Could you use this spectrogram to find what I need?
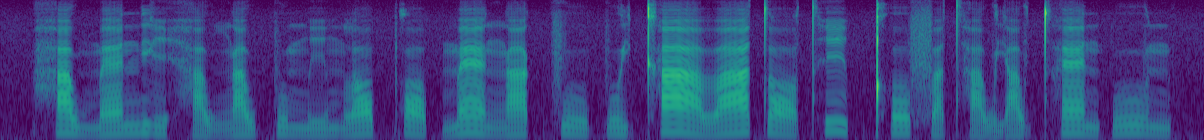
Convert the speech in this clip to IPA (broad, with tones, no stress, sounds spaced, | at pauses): h a˥˨ w m ɛː˧˥ n j i˧˩ h a˩ w ŋ a˧ w p u˧˩ m iː˩ m l ɔː˧˥ p̚ k ɔː˧˩ p̚ m ɛː˥˨ ŋ aː˧ k̚ f uː˧˩ p u˧˩ j kʰ aː˥˨ ʋ aː˧˥ t̪ ɔː˧˩ t̪ʰ iː˥˨ p̚ kʰ o˧ f a˩˧ t̪ʰ a˩ w j a˧ w t̪ʰ ɛː˥˨ n p uː˥˨ n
